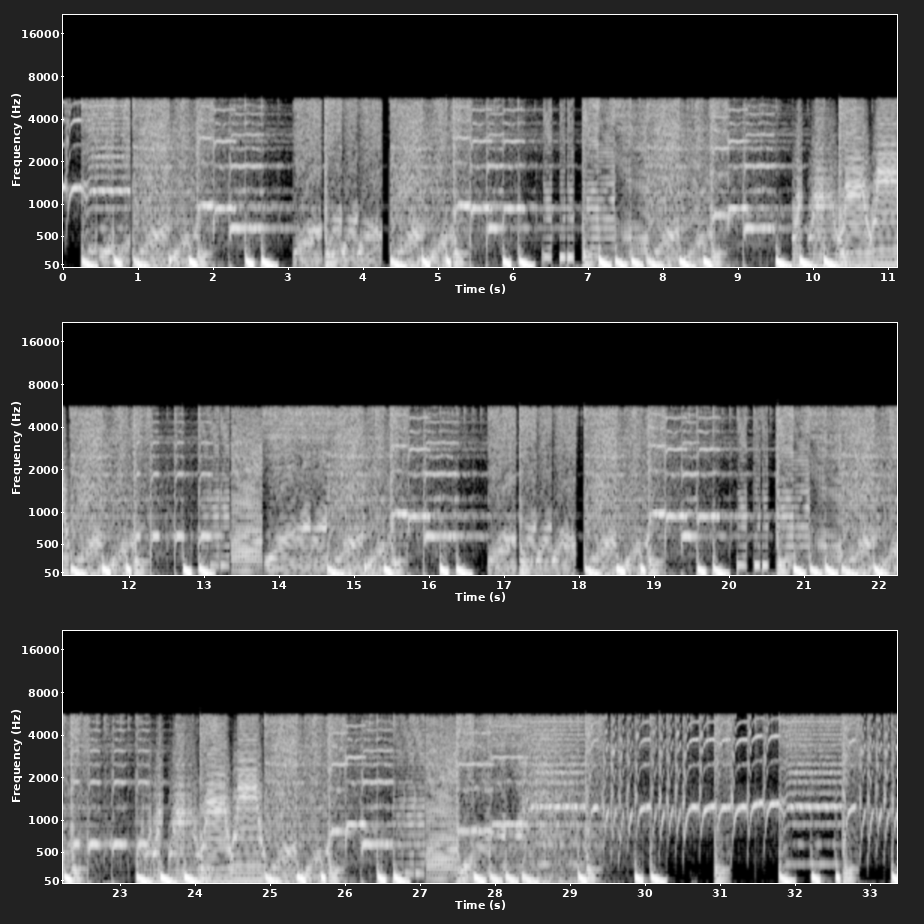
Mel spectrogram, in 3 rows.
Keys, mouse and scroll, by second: 1.6 click, 1.7 click, 4.2 click, 6.1 click, 7.0 click, 7.7 click, 9.8 click, 11.7 click, 12.6 click, 14.3 click, 15.2 click, 17.4 click, 20.3 click, 20.7 click, 22.3 click, 24.4 click, 25.3 click, 27.4 click, 28.3 click, 29.4 click, 30.1 Delete.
